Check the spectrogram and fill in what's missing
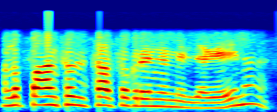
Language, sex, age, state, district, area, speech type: Hindi, male, 18-30, Uttar Pradesh, Azamgarh, rural, conversation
